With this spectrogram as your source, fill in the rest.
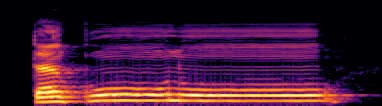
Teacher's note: کاف کو واو کے سامنے آنا ہے، واو مدہ ایک مقدار میں کھینچیں گے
